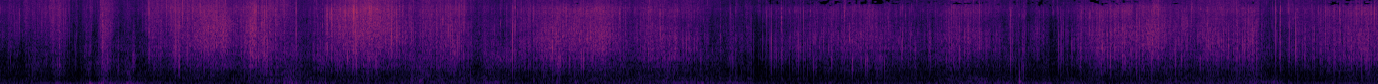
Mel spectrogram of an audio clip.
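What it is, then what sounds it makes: Soapy foam sponge being squeezed. A palm-sized purple porous synthetic bath sponge, soft and soaked with white soap foam, is squeezed and kneaded by two hands with long red nails. It gives a steady, wet, bright crackling and fizzing foam sound with soft squelches throughout.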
